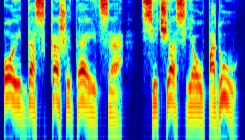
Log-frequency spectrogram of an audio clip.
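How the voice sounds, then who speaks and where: A man's voice: a little high, lively intonation, slow, darkish tone, no room sound, studio quality. A man doing a clumsy hard-drinking musketeer. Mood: drawling.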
